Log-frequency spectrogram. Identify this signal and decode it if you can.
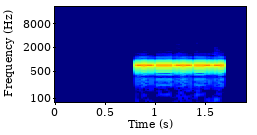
Morse code, heard as a keyed tone, about 71 wpm, 700 Hz. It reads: K5KVN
